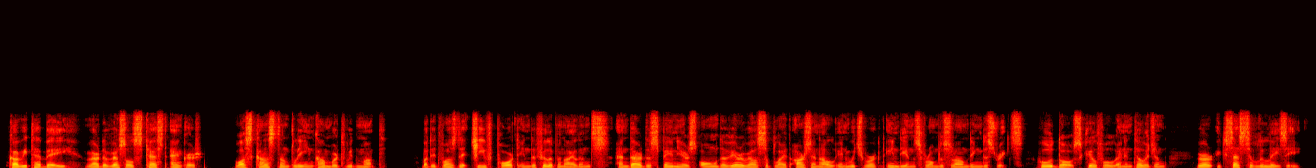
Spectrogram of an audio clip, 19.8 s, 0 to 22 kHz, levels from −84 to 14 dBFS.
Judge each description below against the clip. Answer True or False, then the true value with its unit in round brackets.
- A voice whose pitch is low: True (110 Hz)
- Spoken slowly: False (145 wpm)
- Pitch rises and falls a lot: False (4.3 semitones)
